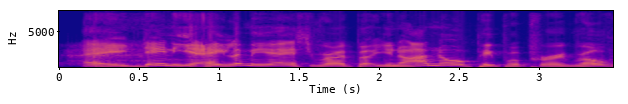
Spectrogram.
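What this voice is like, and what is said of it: Speaks with a slight regional accent. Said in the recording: “no one can mistake that little accent that ... got”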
